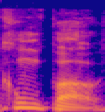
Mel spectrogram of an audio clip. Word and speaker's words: Antetokounmpo: Antetokounmpo. That's exactly how you say it.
